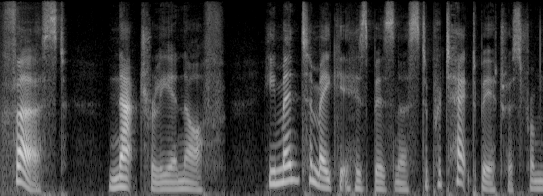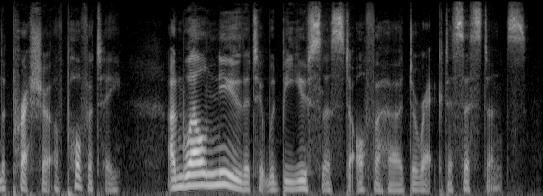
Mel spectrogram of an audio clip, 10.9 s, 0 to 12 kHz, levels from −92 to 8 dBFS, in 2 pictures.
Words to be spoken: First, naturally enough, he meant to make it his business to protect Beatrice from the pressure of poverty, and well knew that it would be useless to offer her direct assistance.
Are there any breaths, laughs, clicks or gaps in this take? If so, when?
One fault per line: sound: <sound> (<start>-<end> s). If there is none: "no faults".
no faults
